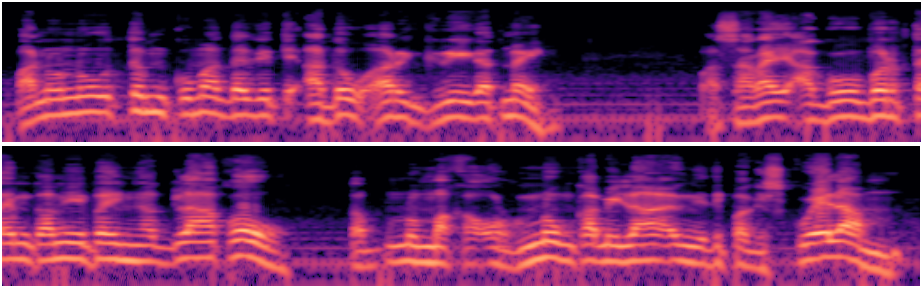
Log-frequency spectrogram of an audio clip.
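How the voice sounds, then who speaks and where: A man's voice: mid-range voice, normal speed, lightly acted. A man with an Ilocano Filipino accent playing a proud, easily disappointed father in a family audio drama. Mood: scolding. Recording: clear background noise with hum.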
